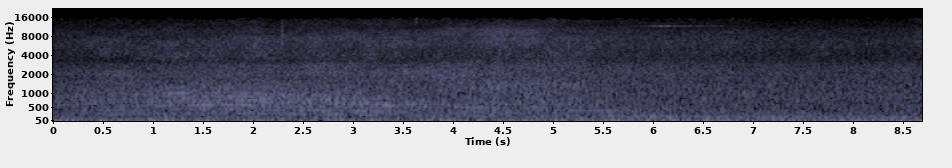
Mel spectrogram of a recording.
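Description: Steady city street traffic noise, with the hum of a passing engine that glides slowly up and then down in pitch over the first few seconds, and a low steady engine drone later on.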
